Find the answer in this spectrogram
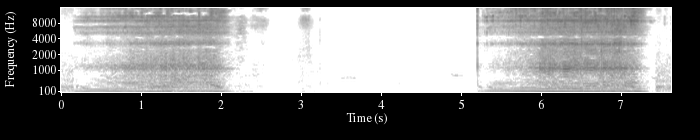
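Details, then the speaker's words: Snoring in a sleeping cat: loud, rattling snores, two long breaths separated by a quiet exhale pause. "Видели, как храпят коты? Я думал, что котики вообще не храпят."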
